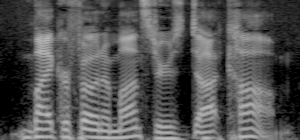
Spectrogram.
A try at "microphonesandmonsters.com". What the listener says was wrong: said microphone. You said it singular.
